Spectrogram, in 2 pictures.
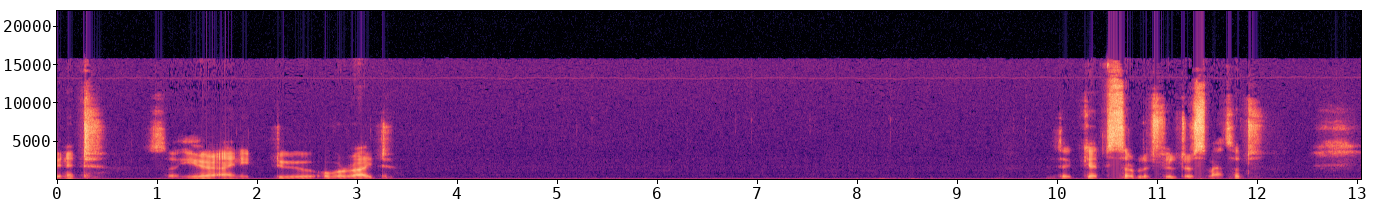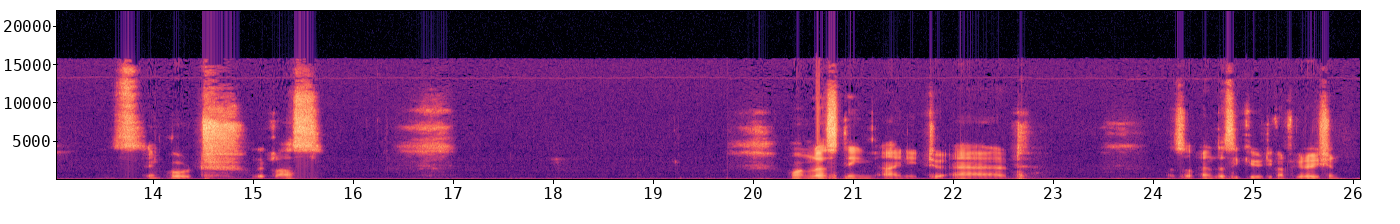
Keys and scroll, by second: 0.6 Tab, 10.3 Tab, 11.9 ctrl+v, 13.8 alt+Return.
